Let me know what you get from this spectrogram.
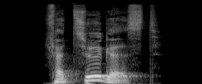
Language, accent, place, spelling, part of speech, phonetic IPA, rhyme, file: German, Germany, Berlin, verzögest, verb, [fɛɐ̯ˈt͡søːɡəst], -øːɡəst, De-verzögest.ogg
- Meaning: second-person singular subjunctive II of verziehen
